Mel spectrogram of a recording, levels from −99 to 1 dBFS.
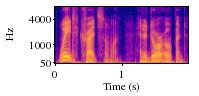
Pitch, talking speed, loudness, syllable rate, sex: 115 Hz, 210 wpm, -19 LUFS, 6.3 syllables/s, male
